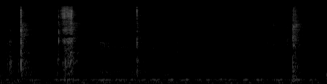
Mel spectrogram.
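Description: Scissors snipping glue dots in half at a papercraft table, a few short crisp snips and light handling clicks, close and quiet with no talking.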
